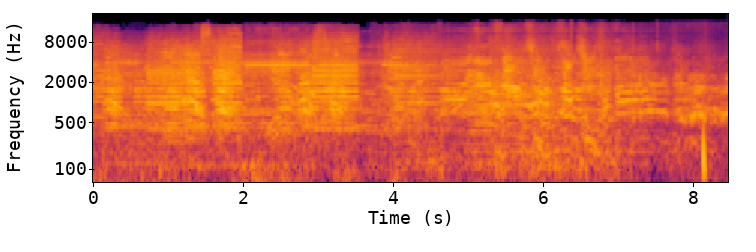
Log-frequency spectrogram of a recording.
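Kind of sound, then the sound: crowd, protest crowd shouting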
